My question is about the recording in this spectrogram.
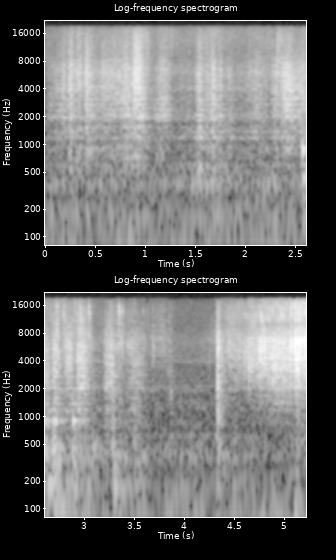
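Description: Okonomiyaki sizzling on a griddle as it is flipped, a faint, steady frying hiss broken by a few scrapes and clinks of a utensil, with a sharper knock near the end.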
